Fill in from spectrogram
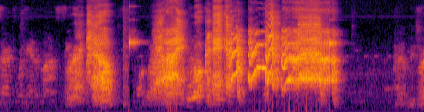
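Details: Double yellow-headed amazon parrots in a long, loud, raucous stretch of overlapping screeches and garbled, voice-like squawks. A brief clear whistle is heard near the middle, and the sequence ends in sudden quiet.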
